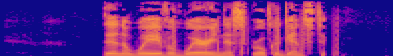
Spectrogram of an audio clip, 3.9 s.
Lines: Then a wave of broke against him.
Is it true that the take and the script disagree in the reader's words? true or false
true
